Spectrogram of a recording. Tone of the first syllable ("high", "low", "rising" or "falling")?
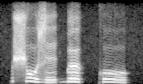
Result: falling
